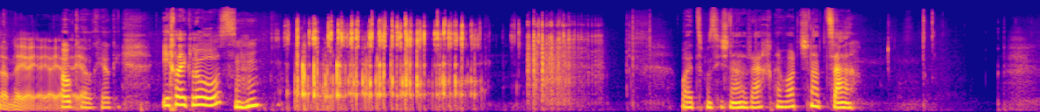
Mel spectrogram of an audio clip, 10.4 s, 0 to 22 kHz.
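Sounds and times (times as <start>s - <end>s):
speech: 0.0s - 3.8s, 6.8s - 8.7s
three dice clattering across a hard surface: 2.8s - 6.2s.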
